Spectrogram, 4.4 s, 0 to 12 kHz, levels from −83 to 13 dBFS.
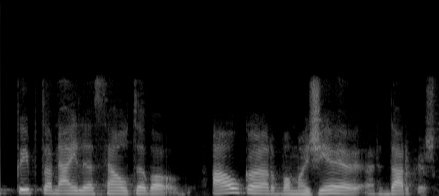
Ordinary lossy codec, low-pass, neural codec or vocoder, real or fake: MP3, 64 kbps; 7.2 kHz; codec, 16 kHz, 0.5 kbps, X-Codec, HuBERT features, trained on LibriSpeech; fake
